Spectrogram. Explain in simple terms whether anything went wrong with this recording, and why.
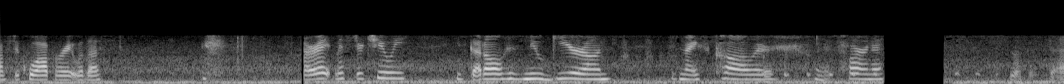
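At 8.84 s the sound suddenly goes silent for about 0.6 s, until 9.44 s. This is a playback stall. The player likely ran out of data briefly.

From 9.44 s to the end, a time-compressed catch-up follows. The player skips tiny slices to recover lost time. The sound runs 1.1 times faster, same pitch.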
